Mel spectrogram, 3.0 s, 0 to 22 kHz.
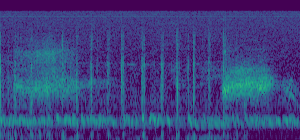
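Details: Black grouse displaying at a lek in the Piedmont Alps, Italy, 2022. A continuous low bubbling rookoo runs throughout, broken by two harsh hissing sneezes near the start and end, with soft clicks between.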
